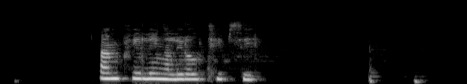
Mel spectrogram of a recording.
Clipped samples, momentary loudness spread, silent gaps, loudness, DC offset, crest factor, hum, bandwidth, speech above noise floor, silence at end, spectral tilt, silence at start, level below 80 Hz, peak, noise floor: under 0.1%; 12 LU; 3.25-3.38 s, 3.46-3.68 s; -18 LUFS; under 0.1%; 16 dB; none; 7 kHz; 69 dB; 0.5 s; -6 dB/octave; 1 s; -68 dBFS; -4 dBFS; -86 dBFS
